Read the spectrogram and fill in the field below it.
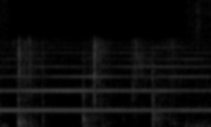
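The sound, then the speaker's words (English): A siren sounds with a steady, unwavering tone held throughout, fairly quiet, with a few soft thumps scattered beneath it and no voices. “Why is the siren going off?”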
